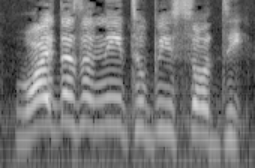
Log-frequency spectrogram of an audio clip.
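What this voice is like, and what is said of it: Put-on Russian accent. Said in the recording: “A Russian accent ... Russian accent.”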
